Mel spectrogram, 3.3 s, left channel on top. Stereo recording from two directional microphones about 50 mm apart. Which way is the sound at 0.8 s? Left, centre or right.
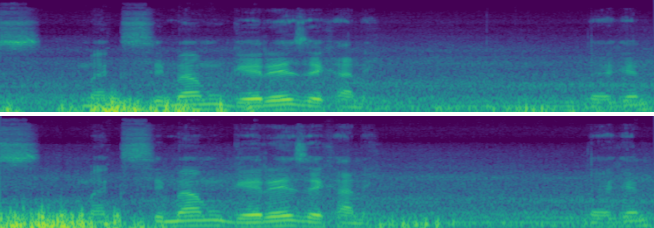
Right.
